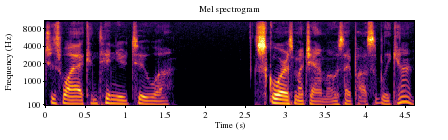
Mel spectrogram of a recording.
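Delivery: voice dropped low. Discussing a report on armed IRS agents, in a lowered voice. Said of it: "when I lower my voice".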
